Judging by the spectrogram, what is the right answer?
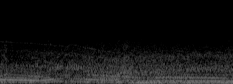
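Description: A Pontiac GTO engine in the Forza Motorsport racing game drones continuously with shifting pitch as it revs, loud and close, with no pauses across the stretch.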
